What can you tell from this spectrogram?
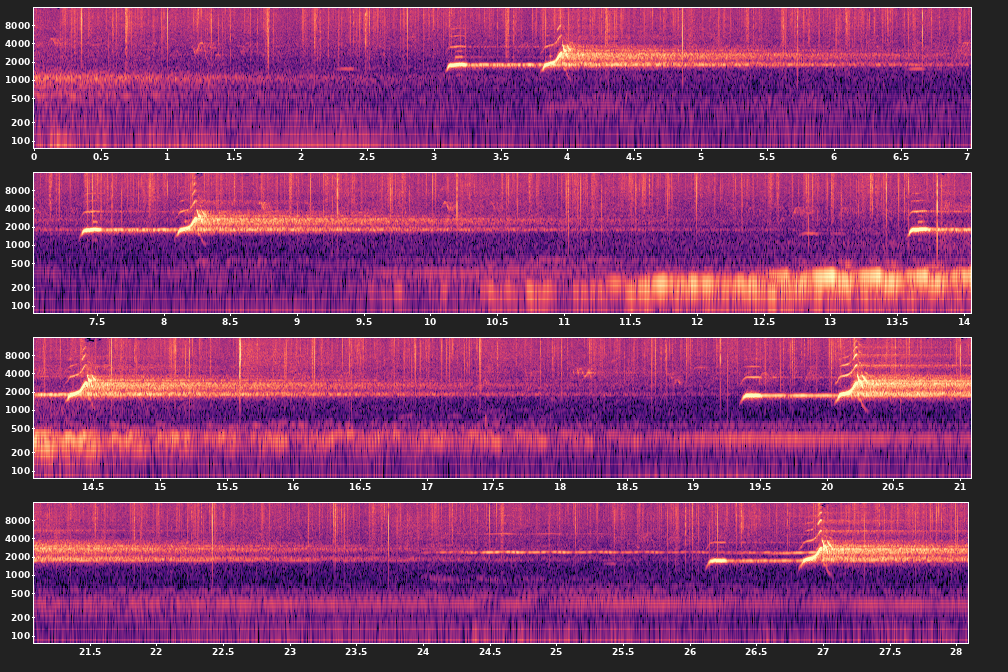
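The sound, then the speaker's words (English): A Northern bobwhite repeatedly whistles its clear, rising two-note call, about five times at steady intervals, with a low rumbling hum swelling in the background midway. “Bob White.”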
